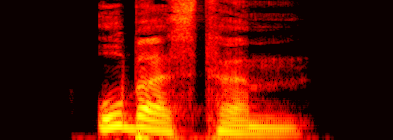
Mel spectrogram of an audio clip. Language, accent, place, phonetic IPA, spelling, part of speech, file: German, Germany, Berlin, [ˈoːbɐstəm], oberstem, adjective, De-oberstem.ogg
- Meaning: strong dative masculine/neuter singular superlative degree of oberer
